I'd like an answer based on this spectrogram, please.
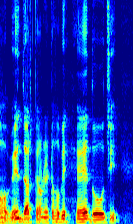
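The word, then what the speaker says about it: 해돋이: দ্বিগুত দি, দো দে, হে দো দি। কিন্তু এই দ্বিগুতের পরে আসার কারণে এই নিচের দ্বিগুতটার উচ্চারণ জ হবে, যার কারণে এটা হবে হে দো জি, হে দো দি না হয়ে হে দো জি।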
